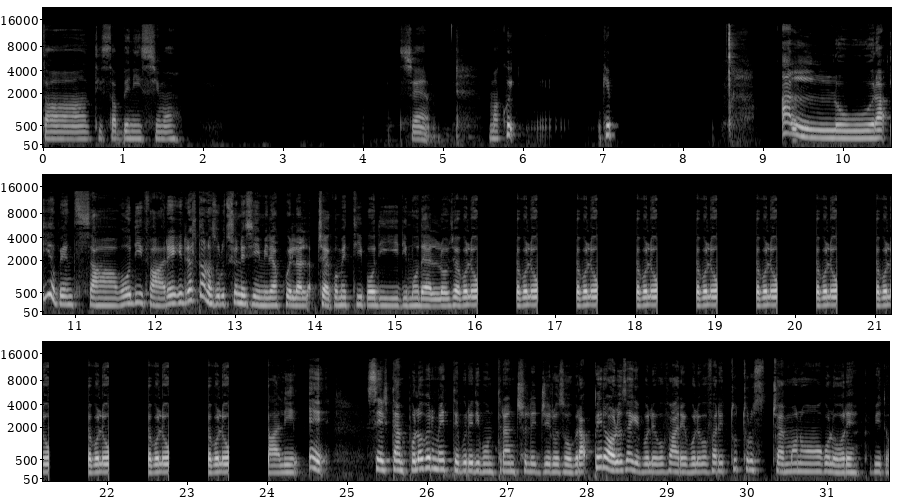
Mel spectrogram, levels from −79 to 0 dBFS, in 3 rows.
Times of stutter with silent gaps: 16.03-24.03

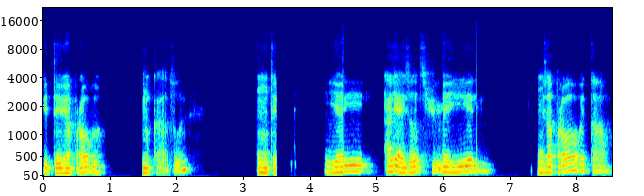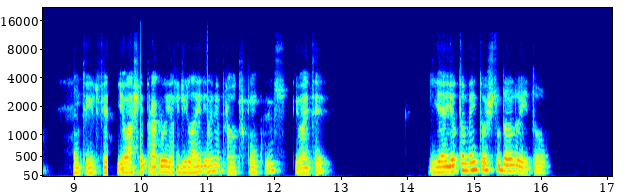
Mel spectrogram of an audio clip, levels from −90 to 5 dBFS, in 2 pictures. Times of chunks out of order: 1.50-3.50, 4.50-6.50, 7.50-9.50, 10.00-11.00

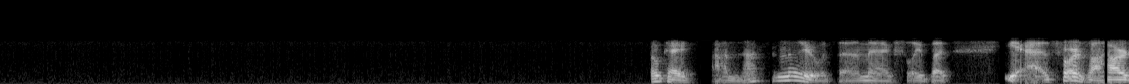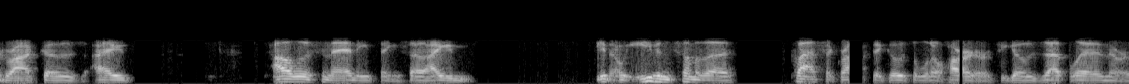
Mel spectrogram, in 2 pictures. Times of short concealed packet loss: none

